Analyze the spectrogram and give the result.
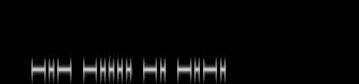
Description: Morse code, heard as a keyed tone, about 36 wpm, 700 Hz. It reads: K6NC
